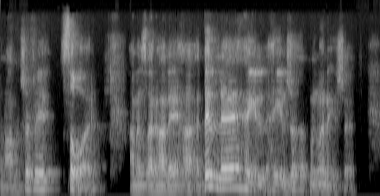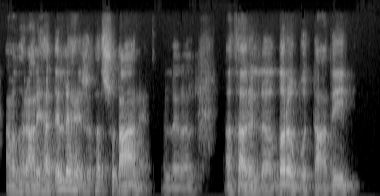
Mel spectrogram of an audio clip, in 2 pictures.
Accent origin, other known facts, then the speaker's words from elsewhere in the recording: Syria; فممكن يكون لنا نحن كسوريين درس تاريخ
